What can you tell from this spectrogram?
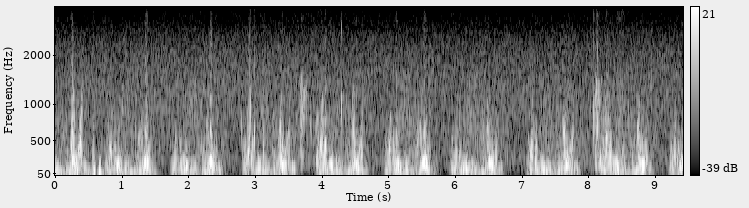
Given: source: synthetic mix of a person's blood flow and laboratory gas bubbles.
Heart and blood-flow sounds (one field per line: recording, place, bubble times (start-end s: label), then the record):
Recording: Doppler ultrasound of blood flow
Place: precordium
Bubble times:
2.77-3.03 s: bubbles
3.10-3.17 s: bubbles
3.60-4.20 s: bubbles
4.26-4.33 s: bubbles
8.06-8.55 s: bubbles
From the record:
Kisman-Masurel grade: 221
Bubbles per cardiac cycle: several, 3 to 8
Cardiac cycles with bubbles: 10 to 50%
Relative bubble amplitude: barely perceptible (0.100 to 0.250)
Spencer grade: 2 (many but less than half of the cardiac periods contain bubble signals, singularly or in groups)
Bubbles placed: only in the low amplitude regions of the cardiac cycle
